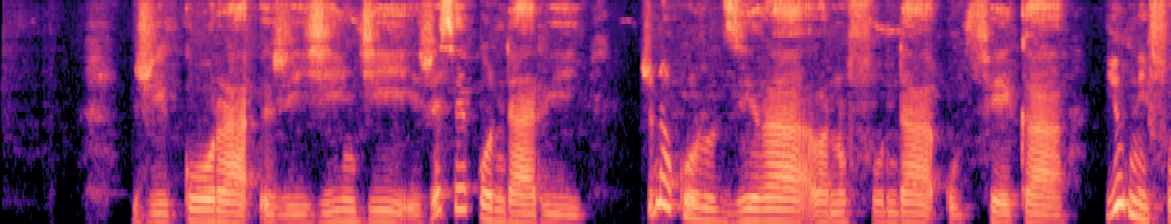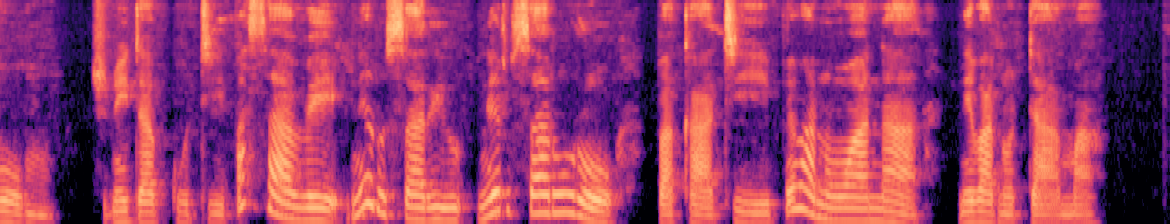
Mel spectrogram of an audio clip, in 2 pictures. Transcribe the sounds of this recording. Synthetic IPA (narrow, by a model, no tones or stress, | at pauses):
ʐiko̞ɾaʐiʒind͡ʒiʐe̞se̞ko̞ndari | ʐ̥ino̞kurud͡ziraʋa̰no̞fundakup͡fe̞ka | junifo̞m | ʐ̥ino̞itakutipasaʋe̞n | ne̞rusaruro̞ | paka̰tʰipe̞ʋano̞wana | ne̞ʋano̞ta̰ːma̰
